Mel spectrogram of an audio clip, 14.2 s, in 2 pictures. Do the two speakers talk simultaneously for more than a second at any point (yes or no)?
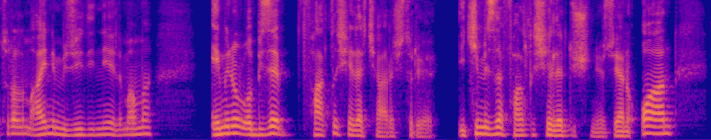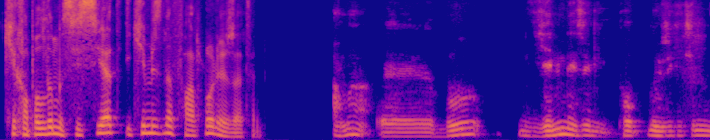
no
